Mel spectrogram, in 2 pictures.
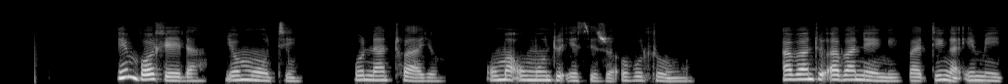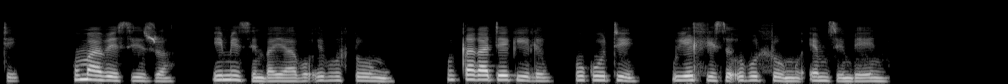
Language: North Ndebele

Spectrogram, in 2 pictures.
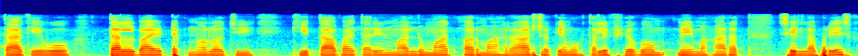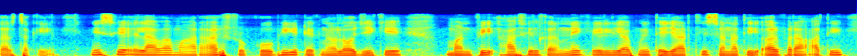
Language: Urdu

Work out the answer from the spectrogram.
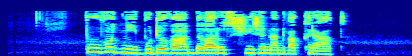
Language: Czech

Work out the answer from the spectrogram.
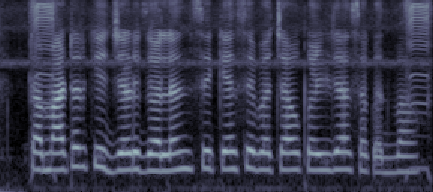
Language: Bhojpuri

